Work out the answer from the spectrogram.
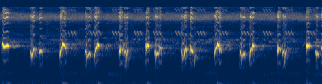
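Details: Song of a yellow-vented bulbul for making non-singing birds reply: rapid, evenly paced bubbling double notes repeated about three times a second, lively and chattering, over a thin constant high-pitched tone.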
